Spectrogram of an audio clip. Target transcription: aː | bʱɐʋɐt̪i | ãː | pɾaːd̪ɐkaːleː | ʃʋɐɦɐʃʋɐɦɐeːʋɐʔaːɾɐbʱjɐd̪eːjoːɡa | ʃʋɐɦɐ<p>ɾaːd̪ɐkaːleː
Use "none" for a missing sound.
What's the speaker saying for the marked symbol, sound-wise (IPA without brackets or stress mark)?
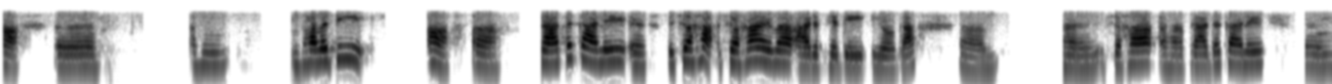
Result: p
